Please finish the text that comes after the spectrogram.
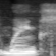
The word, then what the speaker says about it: Winx: it's it's pretty good it's w-i-n-x but it's pronounced winks i i believe oh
